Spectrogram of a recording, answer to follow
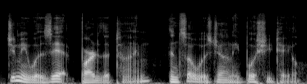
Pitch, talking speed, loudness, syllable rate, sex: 110 Hz, 235 wpm, -19 LUFS, 5.8 syllables/s, male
